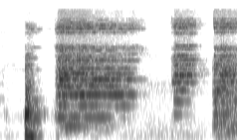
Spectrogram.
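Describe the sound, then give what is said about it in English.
A few bright, tinny bursts of the brassy Michigan college fight song play from a small phone speaker, fairly loud, with short gaps between the phrases. “I have to get my Michigan fight song in there.”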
